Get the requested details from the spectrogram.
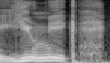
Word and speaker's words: Yuneec: The company is called Unique. I love the way they spell it. Y-U-N-E-E-C, Unique.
